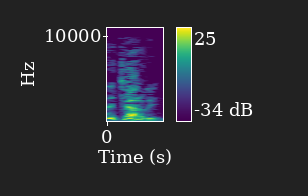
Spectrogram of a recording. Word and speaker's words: Echarry: el señor Sebastián Echarri, ¿lo digo bien? – Sí, muy bien.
